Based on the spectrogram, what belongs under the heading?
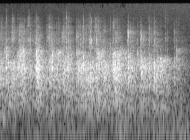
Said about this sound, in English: That's a good place to give the Lord a good clap offering. Amen.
